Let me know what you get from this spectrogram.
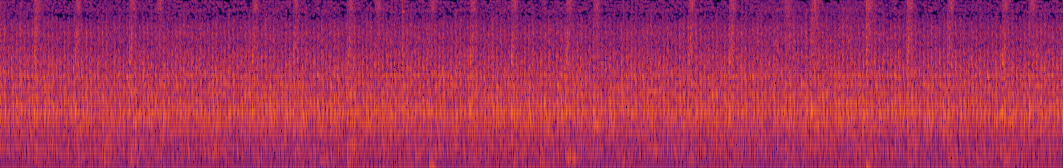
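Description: Steady engine running with an even knock about three times a second, the running sound of a DIY mini tractor pulling a roller.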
